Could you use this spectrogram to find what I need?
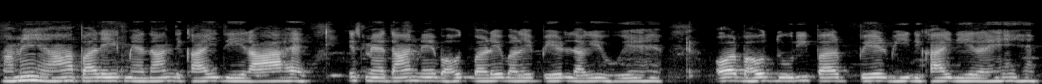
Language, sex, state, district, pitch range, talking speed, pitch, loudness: Hindi, male, Bihar, Purnia, 150-165 Hz, 155 wpm, 160 Hz, -16 LUFS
